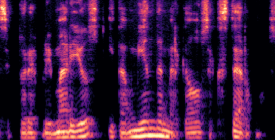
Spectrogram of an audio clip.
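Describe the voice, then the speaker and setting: Moderate-paced speech from a man, dark and mellow in tone, with ordinary pitch variation. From Peru, Ica. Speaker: university student. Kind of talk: formal question. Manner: formal.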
